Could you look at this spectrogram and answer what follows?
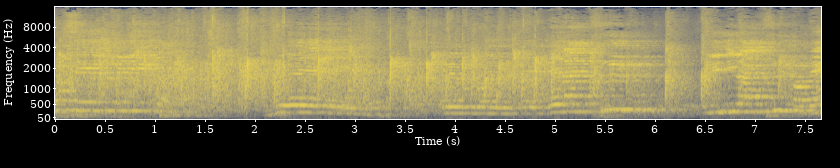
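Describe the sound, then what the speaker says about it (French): An audience applauds at an evening ceremony, a continuous wash of clapping under music with sustained tones and a voice carrying over it, briefly dipping before resuming. "je vous prie d'applaudir très fort le conseiller juridique"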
